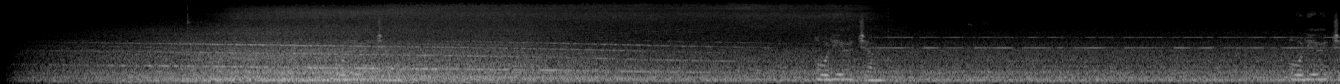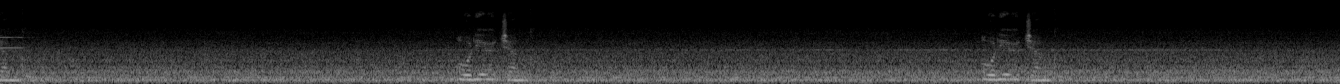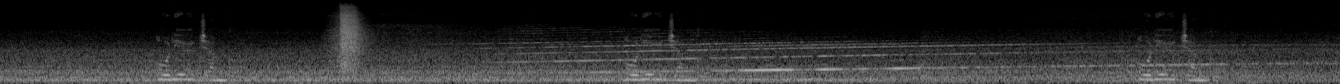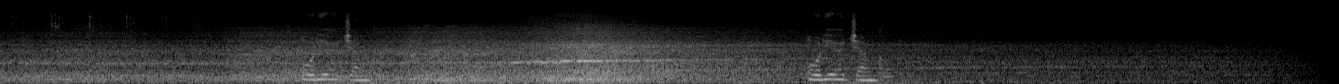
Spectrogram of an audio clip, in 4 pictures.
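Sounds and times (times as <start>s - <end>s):
train arriving and departing: 0.0s - 53.5s.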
